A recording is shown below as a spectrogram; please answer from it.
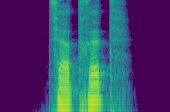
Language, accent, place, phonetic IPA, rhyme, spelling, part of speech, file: German, Germany, Berlin, [t͡sɛɐ̯ˈtʁɪt], -ɪt, zertritt, verb, De-zertritt.ogg
- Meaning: inflection of zertreten: 1. third-person singular present 2. singular imperative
